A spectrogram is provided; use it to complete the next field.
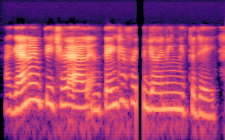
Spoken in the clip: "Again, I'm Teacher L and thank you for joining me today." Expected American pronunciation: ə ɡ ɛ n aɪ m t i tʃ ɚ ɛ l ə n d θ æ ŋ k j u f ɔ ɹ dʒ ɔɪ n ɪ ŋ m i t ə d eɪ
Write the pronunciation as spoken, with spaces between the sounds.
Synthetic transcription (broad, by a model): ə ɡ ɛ n aɪ m t i tʃ ɚ ɛ l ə n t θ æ ŋ k j u f ɔ ɹ dʒ ɔɪ n ɪ ŋ m i t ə d eɪ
